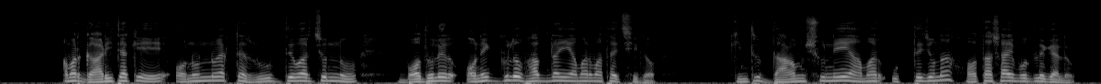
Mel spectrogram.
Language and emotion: Bengali, sad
